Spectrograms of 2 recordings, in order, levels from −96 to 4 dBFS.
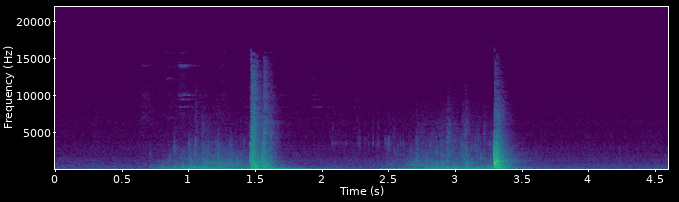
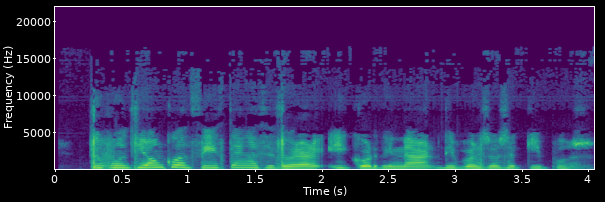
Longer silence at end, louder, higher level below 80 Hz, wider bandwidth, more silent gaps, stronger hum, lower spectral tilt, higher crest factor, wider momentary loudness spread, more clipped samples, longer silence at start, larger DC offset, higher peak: first, 0.55 s vs 0 s; second, -38 LUFS vs -21 LUFS; about the same, -52 dBFS vs -56 dBFS; about the same, 16 kHz vs 16.5 kHz; neither; neither; about the same, -5.5 dB/octave vs -4.5 dB/octave; first, 30 dB vs 20 dB; first, 25 LU vs 7 LU; neither; first, 0.7 s vs 0.25 s; neither; second, -12 dBFS vs -2 dBFS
